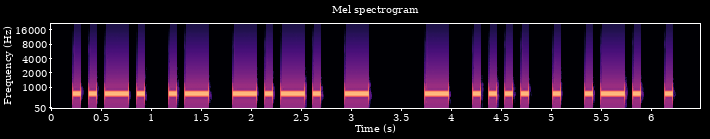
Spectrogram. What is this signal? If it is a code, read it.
Morse code, heard as a keyed tone, about 15 wpm, 700 Hz. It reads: FACT THERE
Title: Sentences from Top 1000 Words - Review Part 3 - 15wpm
